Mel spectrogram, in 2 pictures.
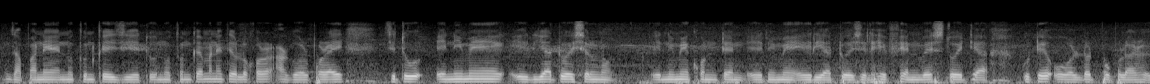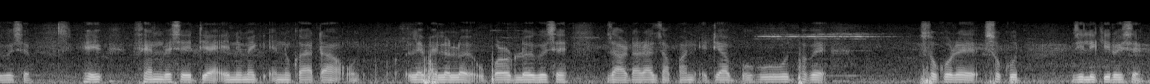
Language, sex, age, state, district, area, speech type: Assamese, male, 18-30, Assam, Kamrup Metropolitan, urban, spontaneous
